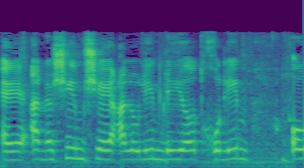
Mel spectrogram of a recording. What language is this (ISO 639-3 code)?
heb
